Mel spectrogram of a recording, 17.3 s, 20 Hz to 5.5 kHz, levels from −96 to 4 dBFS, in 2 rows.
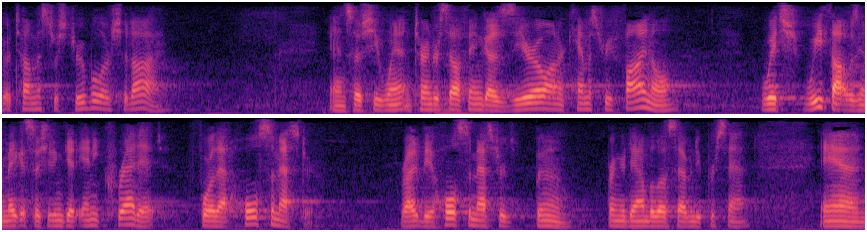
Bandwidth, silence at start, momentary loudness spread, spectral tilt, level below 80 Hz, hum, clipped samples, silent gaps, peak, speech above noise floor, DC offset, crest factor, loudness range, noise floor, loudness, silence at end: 5.4 kHz; 0 s; 12 LU; -7 dB/octave; -64 dBFS; none; under 0.1%; none; -10 dBFS; 32 dB; under 0.1%; 20 dB; 6 LU; -61 dBFS; -29 LUFS; 0 s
